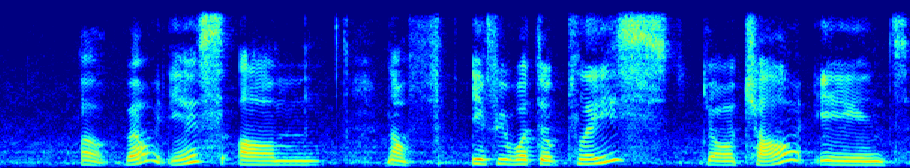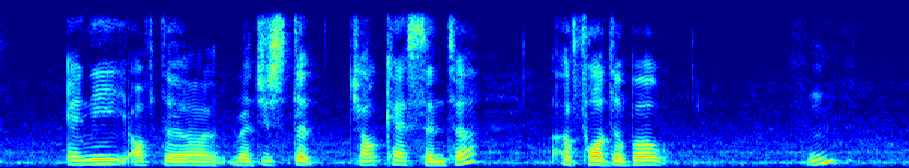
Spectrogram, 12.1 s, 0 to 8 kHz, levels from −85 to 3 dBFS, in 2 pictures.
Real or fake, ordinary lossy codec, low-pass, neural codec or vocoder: fake; none; 7.2 kHz; codec, 16 kHz, 4 kbps, FreqCodec, larger model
